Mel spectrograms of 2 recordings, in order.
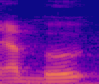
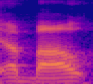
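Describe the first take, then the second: First: It is said in a Canadian accent. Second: It is said in a plain American accent.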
